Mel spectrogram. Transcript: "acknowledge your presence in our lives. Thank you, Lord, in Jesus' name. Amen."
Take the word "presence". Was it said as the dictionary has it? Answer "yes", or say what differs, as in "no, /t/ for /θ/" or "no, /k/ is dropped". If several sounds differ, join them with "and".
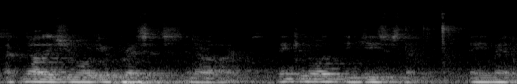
yes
